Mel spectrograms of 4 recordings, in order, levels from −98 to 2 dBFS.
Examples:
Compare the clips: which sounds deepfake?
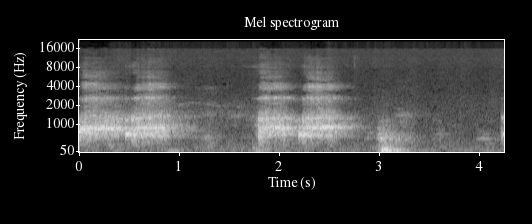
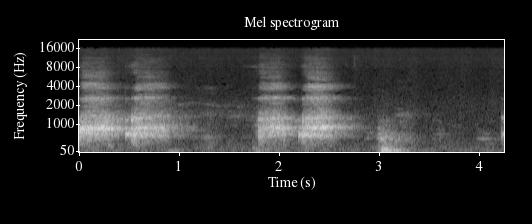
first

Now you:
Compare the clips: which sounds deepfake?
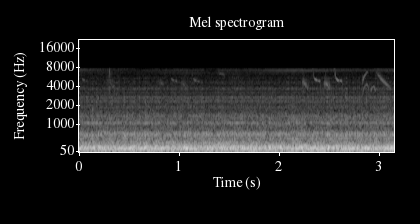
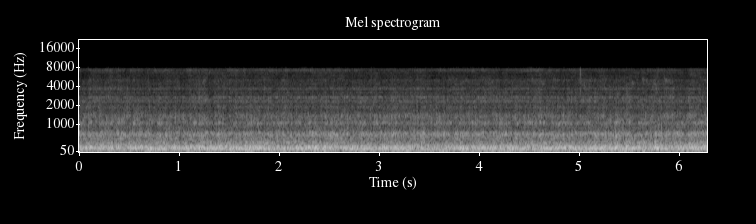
second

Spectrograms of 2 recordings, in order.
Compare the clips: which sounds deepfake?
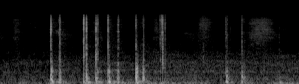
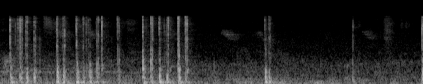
first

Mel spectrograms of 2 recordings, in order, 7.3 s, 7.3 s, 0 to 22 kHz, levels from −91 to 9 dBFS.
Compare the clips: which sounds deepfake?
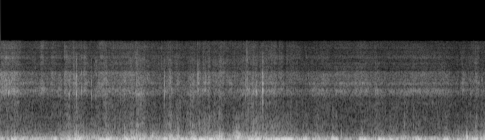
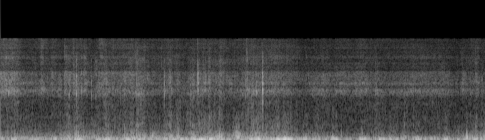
second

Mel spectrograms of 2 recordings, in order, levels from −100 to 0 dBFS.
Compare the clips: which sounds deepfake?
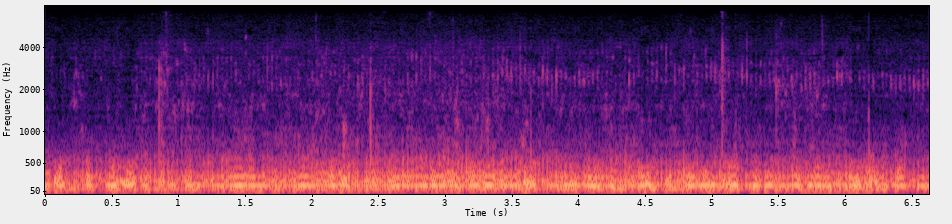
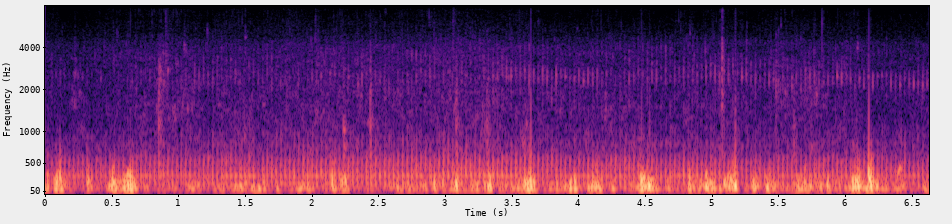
first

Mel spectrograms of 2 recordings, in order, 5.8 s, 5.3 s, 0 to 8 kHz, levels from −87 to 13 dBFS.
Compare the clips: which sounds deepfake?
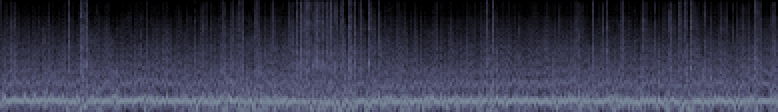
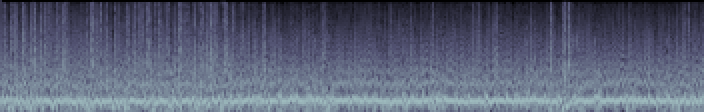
first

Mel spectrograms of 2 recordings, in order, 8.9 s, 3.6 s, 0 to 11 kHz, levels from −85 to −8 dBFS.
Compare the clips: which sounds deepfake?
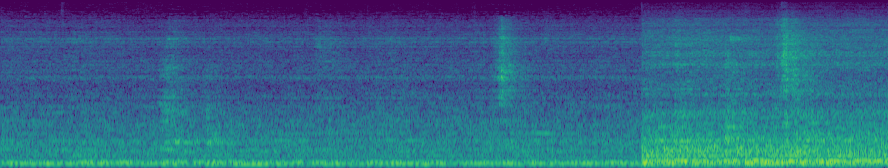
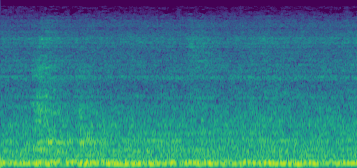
second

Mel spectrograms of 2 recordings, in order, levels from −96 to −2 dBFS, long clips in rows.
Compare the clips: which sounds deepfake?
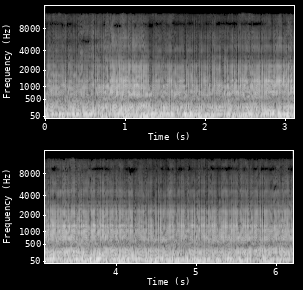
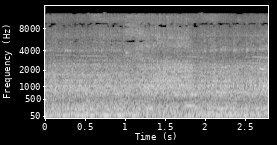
first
